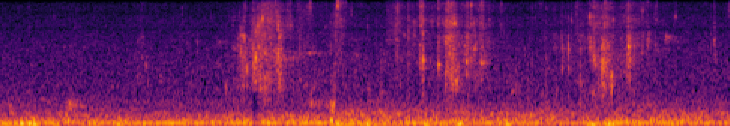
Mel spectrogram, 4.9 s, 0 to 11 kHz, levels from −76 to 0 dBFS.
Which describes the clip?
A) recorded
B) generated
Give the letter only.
A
